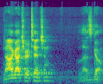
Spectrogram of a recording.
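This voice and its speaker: A fitness coach in his forties speaks fairly quickly at medium pitch, his voice reverberant. He's energetic and chatty in a casual talking-head vlog, correcting himself and starting over often.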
